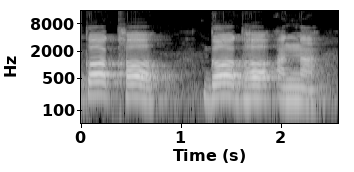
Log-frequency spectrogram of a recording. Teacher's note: क वर्ग का जो भी व्यंजन है उसका जो उच्चारण स्थान है वो कंठ है।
